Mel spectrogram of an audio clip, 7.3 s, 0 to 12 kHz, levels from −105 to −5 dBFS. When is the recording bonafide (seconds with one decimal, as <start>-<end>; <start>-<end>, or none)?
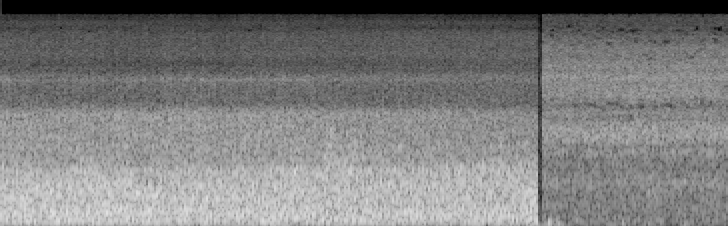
0.5-1.0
